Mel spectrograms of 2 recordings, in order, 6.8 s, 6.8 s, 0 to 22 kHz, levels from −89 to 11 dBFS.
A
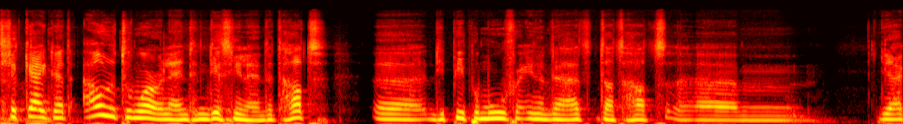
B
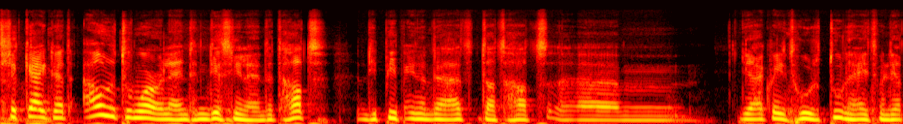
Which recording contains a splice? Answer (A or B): B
